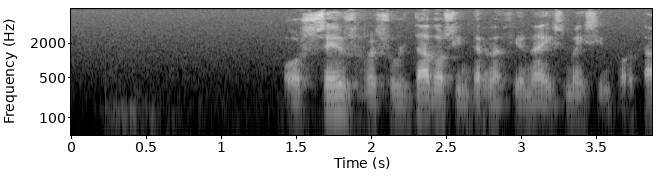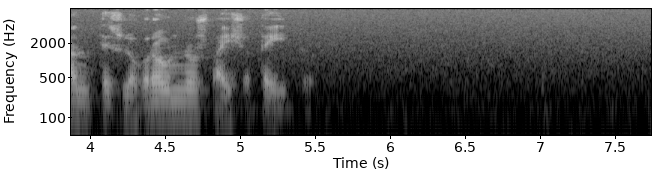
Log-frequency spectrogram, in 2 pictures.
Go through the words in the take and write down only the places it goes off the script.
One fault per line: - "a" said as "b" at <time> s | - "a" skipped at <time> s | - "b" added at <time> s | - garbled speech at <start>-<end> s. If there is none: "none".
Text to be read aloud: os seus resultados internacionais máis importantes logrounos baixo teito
none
